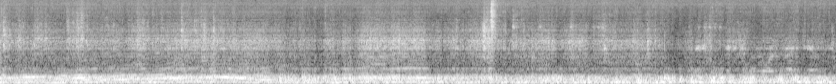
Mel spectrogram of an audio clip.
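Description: A police cruiser driving, heard inside the cabin: a steady rumble of engine and road noise, its pitch rising and falling in the first few seconds. A single sharp click about six seconds in.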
